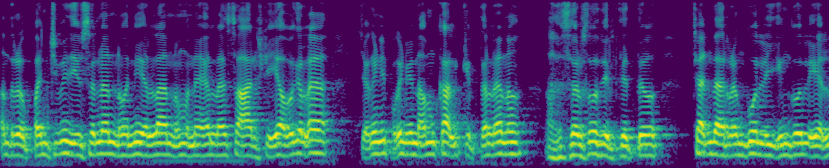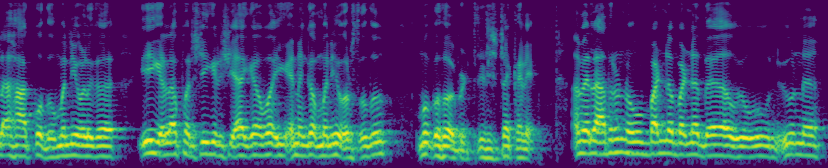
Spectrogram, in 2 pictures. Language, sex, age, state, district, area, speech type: Kannada, female, 60+, Karnataka, Gadag, rural, spontaneous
